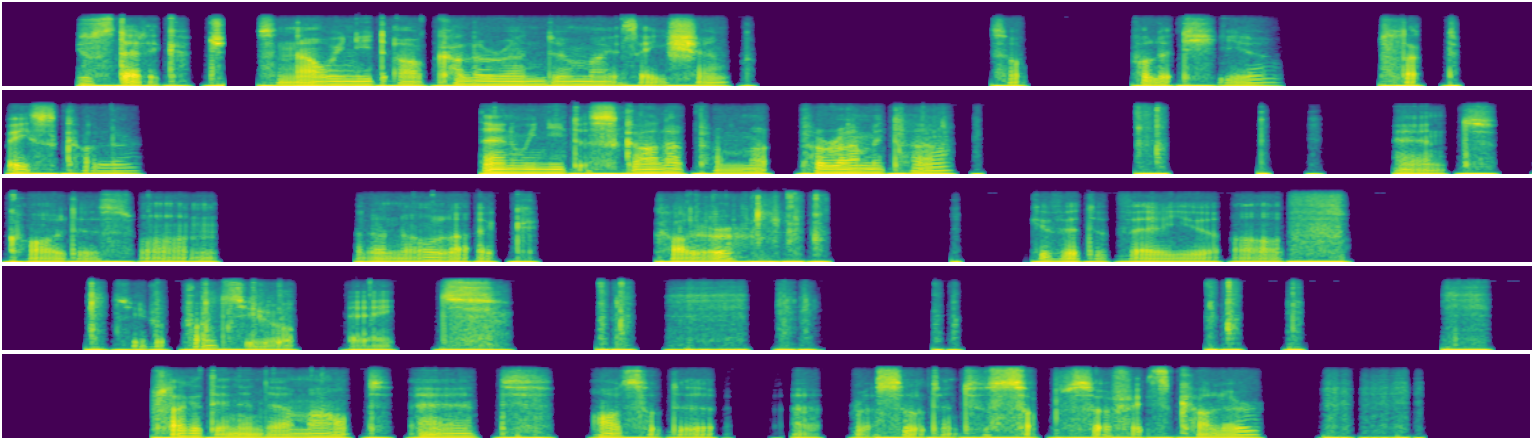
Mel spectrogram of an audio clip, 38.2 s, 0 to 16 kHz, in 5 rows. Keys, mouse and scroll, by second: 1.0 F11, 1.9-5.3 drag, 5.3 right click, 6.0 click, 9.5 F10, 10.0 right click, 10.5 right click, 11.8-12.5 typing, 13.2 Return, 14.4 click, 18.5-19.1 typing, 19.1 Return, 22.1 click, 23.6 click, 23.7-25.8 typing, 25.9 Return, 27.1 Right, 27.6-28.8 typing, 28.9 Return, 30.1 click, 31.2 right click, 33.1-35.5 drag, 35.9 right click.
